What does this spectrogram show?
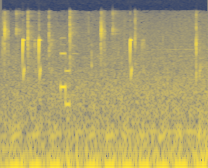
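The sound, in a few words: phone menu dialing in GTA Online video game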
